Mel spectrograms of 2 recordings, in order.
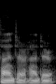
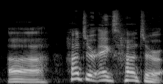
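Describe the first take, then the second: First: Nothing is spoken between the two words. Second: The letter x is spoken between the words. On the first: The speaker calls it right. "I know it's Hunter Hunter" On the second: The speaker calls it wrong. "And yes, I say it like that"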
